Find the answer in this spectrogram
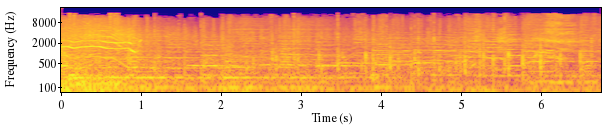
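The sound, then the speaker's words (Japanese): Rapid footsteps of people running, a dense, steady patter of quick steps throughout, with tonal sounds layered over them. “こっちはまだ走ってるんですけど。”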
